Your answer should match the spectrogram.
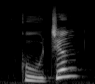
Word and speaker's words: guzheng: Wu Fei is here with her Chinese zither 21-string zither, which is pronounced how? – Gu Zheng. – Gu Zheng. I'm working on the pronunciation. It looks like Gu Zheng. – Yeah. – But it's pronounced Gu Zheng.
